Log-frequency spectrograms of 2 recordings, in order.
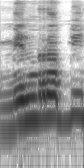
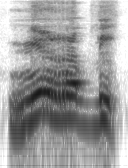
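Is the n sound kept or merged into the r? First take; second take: kept; merged. First: The n sound is clearly pronounced before rabbi. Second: The n merges fully into a doubled r. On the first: The speaker calls it wrong. "अब तक पढ़ते थे मिन रब्बी पढ़ते थे, मिन रब्बी नहीं है वो" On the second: The speaker calls it right. "नून नहीं पढ़ेंगे, नून रा के अंदर सख्ती से इदगाम होके गायब हो गई"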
